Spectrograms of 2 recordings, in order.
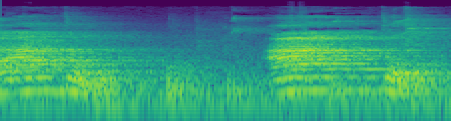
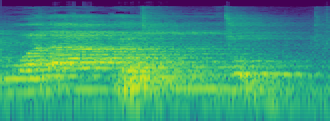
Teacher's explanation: Ada nun mati di sini bertemu dengan tak, maka nunnya tidak dibaca tapi disamarkan ke tak. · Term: ikhfa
